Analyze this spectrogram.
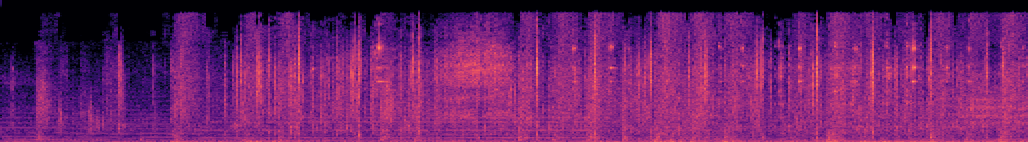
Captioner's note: audience applauding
